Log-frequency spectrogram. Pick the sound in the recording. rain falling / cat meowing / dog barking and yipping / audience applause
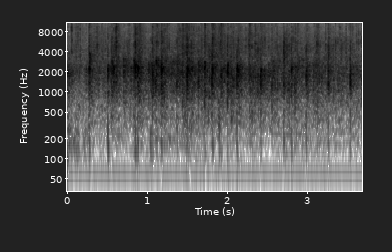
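audience applause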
